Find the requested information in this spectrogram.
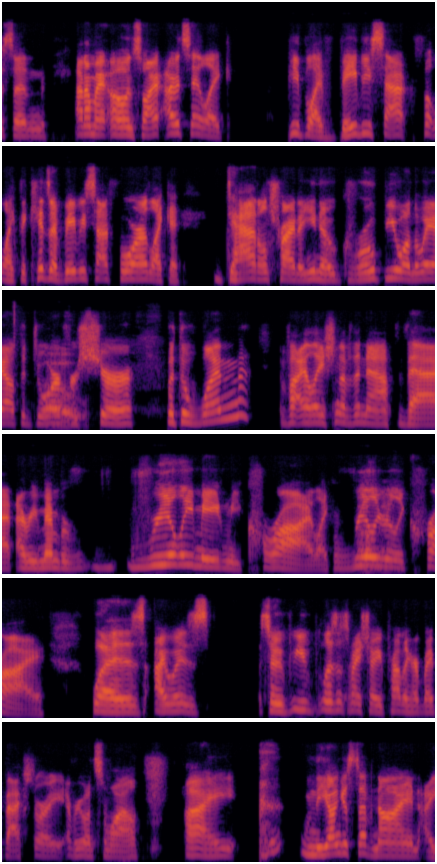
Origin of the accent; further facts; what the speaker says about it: New York City, New York, United States; moved away; as a New Yorker, I should have left the door open. That's how we do it in New York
